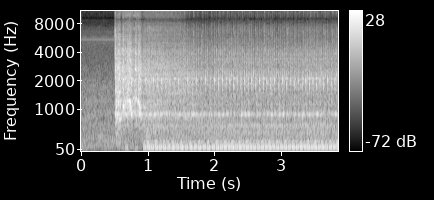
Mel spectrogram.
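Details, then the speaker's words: 1980 Honda CB400 T Hawk, non-runner's first start after carb rebuild and oil change, choke on, fuel in carbs: catches first try, even steady choked idle with smooth beat, no knocks or ticks; normal idle. "it's so awesome to hear this bike run I don't hear any bad noises with it it sounds like it's running nicely"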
